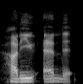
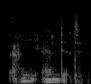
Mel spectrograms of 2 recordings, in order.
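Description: First: Said in the usual way. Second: Much softer echo of the question; muttered to herself. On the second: Real, not acted. Musing aloud, repeating the question far quieter. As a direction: repeat it under your breath.

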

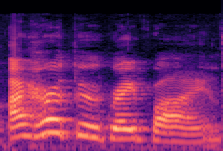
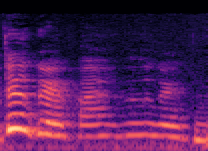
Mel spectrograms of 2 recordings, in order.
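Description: First: Said in the usual way. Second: Higher sung echo of a phrase; sung, break into a sing-song refrain; playful singing. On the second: Pretend. Teasing a character with a gossip phrase, sung playfully.

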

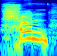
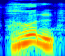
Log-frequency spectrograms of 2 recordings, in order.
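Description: First: হুন with a strong squeezed h; slow হুন, h rasped from mid-throat; mid-throat big ha. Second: হুন with a light h from the start of the throat; small ha. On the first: Teacher drills the pair, throaty h in হুন. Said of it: "বড় হাটি হলকের মাঝখান থেকে". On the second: Teacher drills the pair, light h in হুন. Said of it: "ছোট হা হচ্ছে হলকের শুরু থেকে". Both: Shown as a demonstration.

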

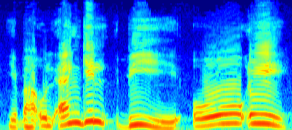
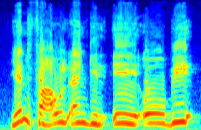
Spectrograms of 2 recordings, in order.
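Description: First: Said in the usual way. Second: رising tune on بي in اي او بي; mock-questioning a wrong answer, higher; doubting question. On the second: Shown as a demonstration. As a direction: ask it as a trap, pitch rising high at the end. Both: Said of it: "مستحيل طبعًا".

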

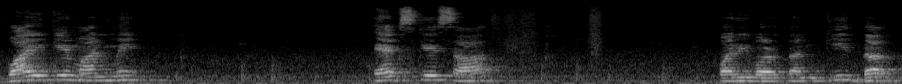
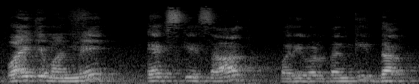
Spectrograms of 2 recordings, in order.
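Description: First: Slow, with long pauses between phrases; teacher reading the rate of change slowly; slow careful reading. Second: Said in the usual way. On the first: Shown as a demonstration. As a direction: dictate it phrase by phrase. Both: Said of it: "ऐसे भी पढ़ते हैं".

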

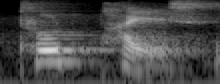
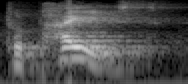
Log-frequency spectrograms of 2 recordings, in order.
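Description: First: TOOTH stressed in Toothpaste, paste falling away; stress on the first word. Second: Toothpaste with PASTE stressed, drawn out slowly; wrong stress on second word. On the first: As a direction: hit Tooth in Toothpaste, let paste drop. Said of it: "is on the first word". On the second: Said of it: "not toothpaste". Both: Shown as a demonstration.

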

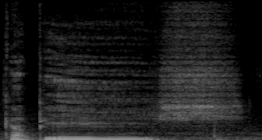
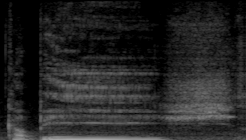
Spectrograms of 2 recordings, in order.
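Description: First: Capiche with a different mock Italian mobster color; Capiche in a mafia Italian accent. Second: Mafia Italian try. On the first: Asking chat how to say it, mock mafia Italian. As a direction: lean into the Italian mob voice on Capiche. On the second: Acted. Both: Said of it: "Do I have to say it like that?".

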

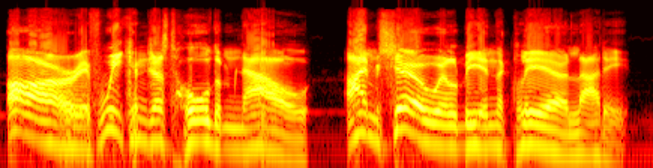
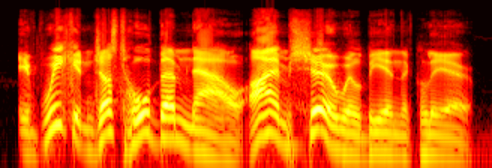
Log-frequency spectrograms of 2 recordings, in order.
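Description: First: Slow, drawn-out pirate with a growled arr. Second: Said in the usual way. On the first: Shown as a demonstration. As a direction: do a hammy pirate, stretching the words. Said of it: "That's my pirate voice". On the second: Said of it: "I should actually be doing a pirate voice".

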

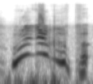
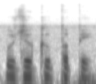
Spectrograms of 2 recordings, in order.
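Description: First: Put-on loud, sky-high falsetto baby talk; high puppy praise. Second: Soft, half-whispered praise. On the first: Player praising the puppy, loud high falsetto. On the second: Acted. Player praising the puppy, hushed murmur.

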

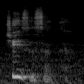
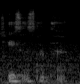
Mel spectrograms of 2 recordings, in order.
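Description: First: Jesus punched high, whispered; emphatic Jesus. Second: Said in the usual way. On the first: Shown as a demonstration. Insisting to viewers it was Jesus who said it, emphatic whisper. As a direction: hit Jesus hard in a pointed whisper.

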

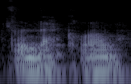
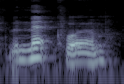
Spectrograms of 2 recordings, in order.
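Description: First: Neckworm breathed as an unvoiced whisper. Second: Said in the usual way. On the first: Shown as a demonstration. Repeating the word to the puppet in a whisper.

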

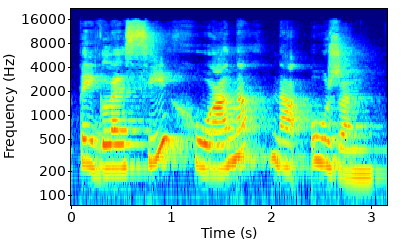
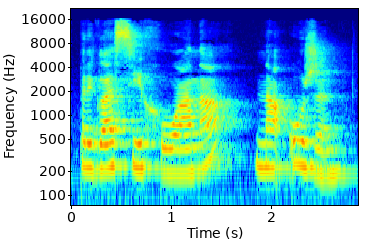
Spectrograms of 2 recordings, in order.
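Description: Both takes have the same delivery.

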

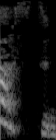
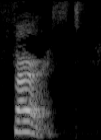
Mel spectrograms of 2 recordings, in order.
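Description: First: "first" mispronounced as "fast", open ah vowel; wrong vowel in "first". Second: "first" with an er vowel, not ah; correct "first". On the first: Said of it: "気をつけてほしいのが". (「first」を「fast」と誤って発音) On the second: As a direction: say "first" with a puckered er sound. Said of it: "fastじゃなくてfirst". (「first」をerの音で正しく発音) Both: Shown as a demonstration.

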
